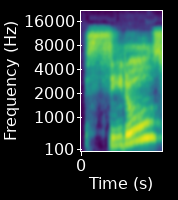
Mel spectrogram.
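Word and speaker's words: CETL: Appalachian State University in Seattle's we do pronounce it like beetles but it's the center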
